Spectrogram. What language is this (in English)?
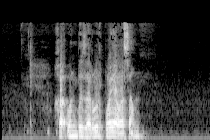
Ormuri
